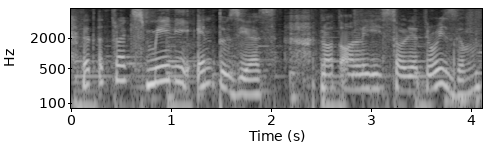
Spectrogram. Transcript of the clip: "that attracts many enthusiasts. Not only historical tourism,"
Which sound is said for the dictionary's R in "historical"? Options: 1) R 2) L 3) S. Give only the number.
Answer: 2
